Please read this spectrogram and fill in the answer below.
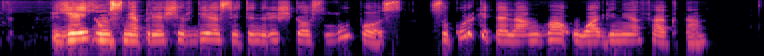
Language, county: Lithuanian, Utena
